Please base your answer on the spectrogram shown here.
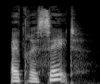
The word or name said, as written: ADRESSATEN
